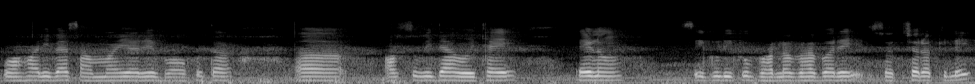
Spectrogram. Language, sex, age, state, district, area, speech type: Odia, female, 18-30, Odisha, Sundergarh, urban, spontaneous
